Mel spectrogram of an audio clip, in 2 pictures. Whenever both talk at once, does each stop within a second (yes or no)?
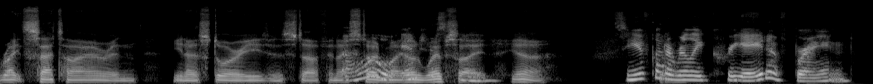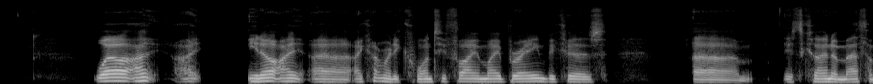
no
